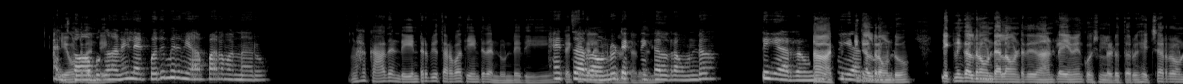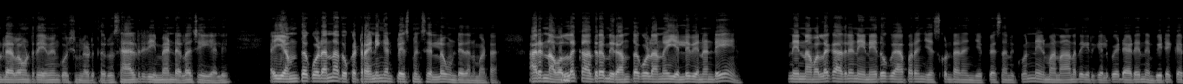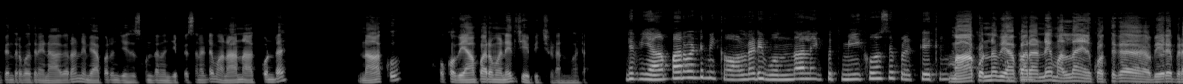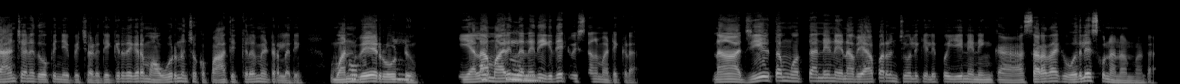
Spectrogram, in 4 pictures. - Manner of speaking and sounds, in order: lip smack; in English: "జాబ్"; in English: "ఇంటర్‌వ్యూ"; in English: "టెక్నికల్ ఇంటర్‌వ్యూ"; in English: "హెచ్ఆర్"; in English: "టెక్నికల్"; in English: "టీఆర్"; in English: "టెక్నికల్"; in English: "పీఆర్"; in English: "టెక్నికల్"; in English: "హెచ్‌ఆర్ రౌండ్‌లో"; in English: "శాలరీ రిమాండ్"; in English: "ట్రైనింగ్ అండ్ ప్లేస్‌మెంట్ సెల్‌లో"; in English: "డాడీ"; in English: "బీటెక్"; in English: "ఆల్‌రెడీ"; in English: "ఓపెన్"; in English: "వన్ వే"
- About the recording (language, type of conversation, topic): Telugu, podcast, పని-జీవిత సమతుల్యాన్ని మీరు ఎలా నిర్వహిస్తారు?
